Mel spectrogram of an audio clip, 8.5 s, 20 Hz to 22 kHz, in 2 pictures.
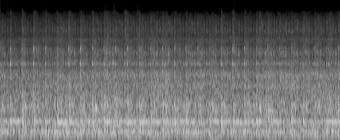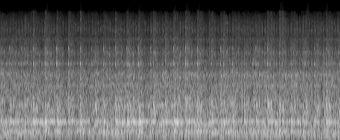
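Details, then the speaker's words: Reverse boring on a mill taking 0.020 in cuts, below 107-108 sfm: steady rough rapid hammering rattle of a boring bar on a highly interrupted cut; finish better than expected. "here's a what 20 thousands inch cut sounds like you it's still highly interrupted and hammering but the finish is not near as bad as I thought it would be"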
